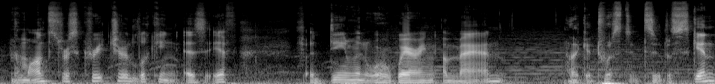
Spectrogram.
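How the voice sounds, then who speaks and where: Male gaming narrator, deep voice with lively swings in intonation, reading scripted lore over music. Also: creaky, a little hiss or hum. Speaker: gaming channel host.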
